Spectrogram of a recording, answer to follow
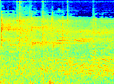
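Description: Badminton rally: two sharp racket strikes on the shuttlecock, one at the start and one about a second later, with thuds of players' feet on the court floor and a steady background of voices in the sports hall.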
